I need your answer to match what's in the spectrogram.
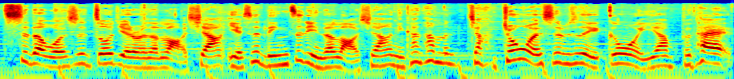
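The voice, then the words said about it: Slight Taiwanese accent in Mandarin. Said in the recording (Chinese): “听口音的话呢，是有一点点台湾口音。... 他的普通话不是很好 ... 他的普通话并不标准”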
